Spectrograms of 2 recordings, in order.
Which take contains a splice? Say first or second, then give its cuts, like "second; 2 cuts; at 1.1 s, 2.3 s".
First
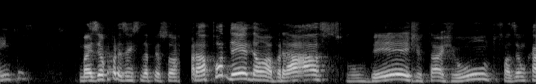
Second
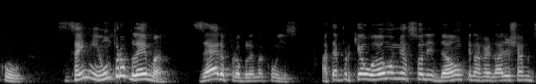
first; 2 cuts; at 1.1 s, 1.8 s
